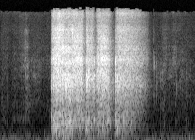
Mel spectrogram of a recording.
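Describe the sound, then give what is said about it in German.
A person with a cold blows their nose once, a loud, breathy honk lasting about a second with a couple of fluttering pulses, then quiet. “oh, jetzt muss ich mal kurz die Nase putzen.”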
